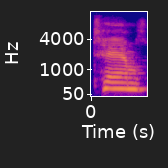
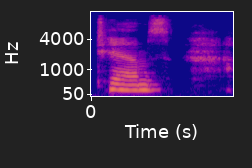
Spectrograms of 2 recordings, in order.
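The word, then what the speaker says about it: Thames: other way around like Tams we have th but it's t Tams uh Sherlock Holmes frequent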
